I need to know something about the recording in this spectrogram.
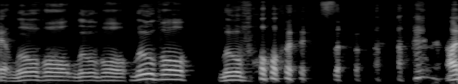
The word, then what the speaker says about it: Louisville: So Louisville, Louisville, Louisville? Louisville. Louisville. You got not Louisville, because that's in Mississippi.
